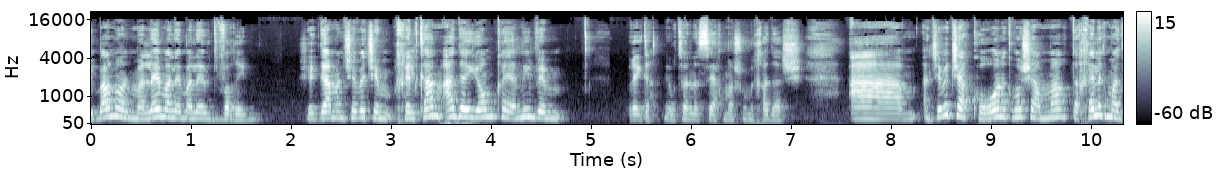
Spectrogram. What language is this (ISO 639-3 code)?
heb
